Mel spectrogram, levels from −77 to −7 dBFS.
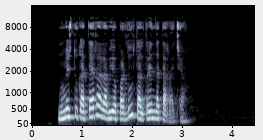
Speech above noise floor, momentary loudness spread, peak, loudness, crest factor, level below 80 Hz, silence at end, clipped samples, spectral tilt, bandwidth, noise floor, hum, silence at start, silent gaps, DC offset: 55 dB; 8 LU; 0 dBFS; -18 LUFS; 20 dB; -64 dBFS; 1.35 s; under 0.1%; -4.5 dB/octave; 11.5 kHz; -73 dBFS; none; 0.5 s; none; under 0.1%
